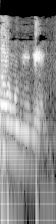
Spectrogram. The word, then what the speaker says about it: Abudinen: ¿Se pronuncia Abudinen o Abudinen, doctora Karen? – Karen Abudinen. – Con tilde en la E.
